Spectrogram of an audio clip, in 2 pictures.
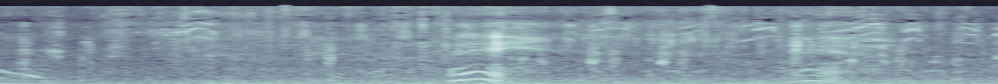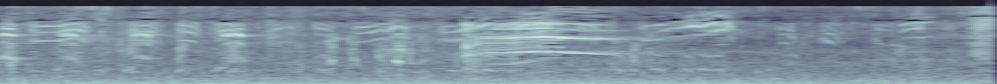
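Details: Big hungry goose being hand-fed gives a few short, nasal, rising-and-falling honks around the middle of the recording, over a steady low outdoor rumble with scattered clicks and faint higher chatter toward the end.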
